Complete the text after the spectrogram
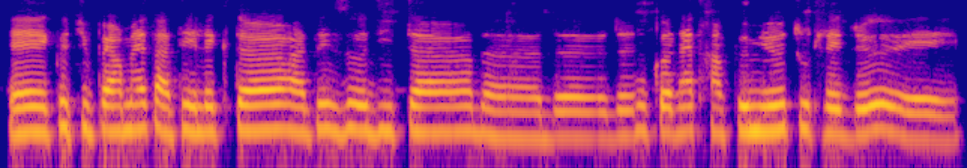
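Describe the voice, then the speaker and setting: A woman in her late sixties from Paris with a Parisian French accent, a guest speaking softly and hesitantly about her spiritual path in a remote interview. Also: medium pitch, little pitch movement, unhurried, no echo, phone-quality sound. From France, Paris. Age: 60s. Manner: soft, hesitant, many fillers and repeats. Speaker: guest author.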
